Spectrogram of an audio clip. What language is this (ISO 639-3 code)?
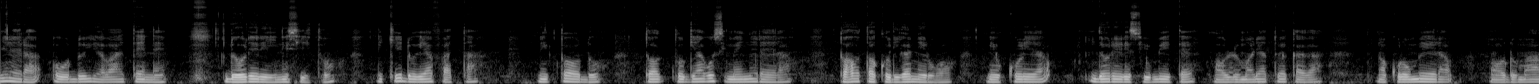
kik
